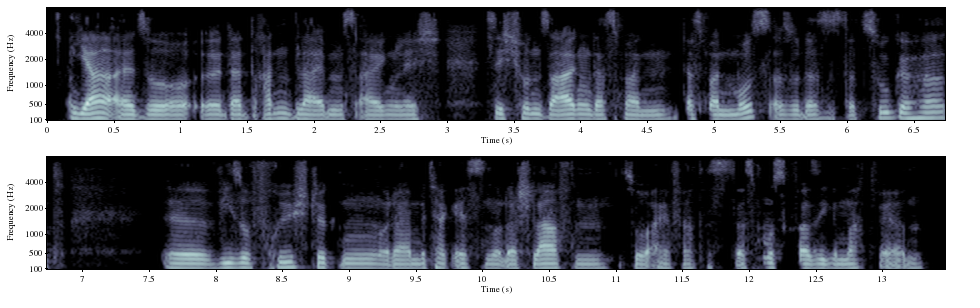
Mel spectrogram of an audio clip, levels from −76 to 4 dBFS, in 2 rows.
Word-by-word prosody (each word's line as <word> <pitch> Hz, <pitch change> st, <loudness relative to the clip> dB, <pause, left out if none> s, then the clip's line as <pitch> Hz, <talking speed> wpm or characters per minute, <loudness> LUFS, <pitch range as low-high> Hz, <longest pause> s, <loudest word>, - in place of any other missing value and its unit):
Ja, 135 Hz, 0 st, +8 dB
also, 115 Hz, 0 st, +3 dB
äh, 120 Hz, 0 st, 0 dB
da 115 Hz, +1 st, +2 dB
dran 125 Hz, +3 st, -3 dB
bleiben 115 Hz, -2 st, +2 dB
ist 115 Hz, -, -6 dB
eigentlich 115 Hz, 0 st, -2 dB, 0.3 s
sich 125 Hz, -1 st, -3 dB
schon 130 Hz, -2 st, 0 dB
sagen, 120 Hz, 0 st, +4 dB
dass 115 Hz, +1 st, -2 dB
man 115 Hz, +2 st, -2 dB
dass 115 Hz, -, -6 dB
man 115 Hz, -1 st, +2 dB
muss, 145 Hz, +8 st, +1 dB
also, 115 Hz, 0 st, -2 dB
dass 115 Hz, +5 st, -2 dB
es -, -, -10 dB
dazu 145 Hz, +6 st, -3 dB
gehört, 145 Hz, +1 st, 0 dB, 0.7 s
äh, 115 Hz, -2 st, +3 dB
wie 125 Hz, +1 st, +2 dB
so 125 Hz, 0 st, +2 dB
Frühstücken 120 Hz, -2 st, -2 dB
oder 110 Hz, +1 st, +1 dB
Mittagessen 115 Hz, 0 st, -3 dB
oder 110 Hz, -, +1 dB
Schlafen, 115 Hz, -1 st, 0 dB
so 110 Hz, 0 st, -3 dB
einfach, 110 Hz, 0 st, -7 dB
das 135 Hz, 0 st, -12 dB
das -, -, -5 dB
muss 125 Hz, -1 st, -3 dB
quasi 115 Hz, 0 st, +1 dB
gemacht 115 Hz, 0 st, -3 dB
werden. 120 Hz, 0 st, -4 dB
115 Hz, 165 wpm, -22 LUFS, 115-125 Hz, 0.7 s, Ja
